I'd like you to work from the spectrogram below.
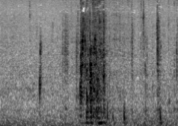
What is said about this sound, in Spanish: Disculpadme, estoy bebiendo algo de agua eh, mientras hablo.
